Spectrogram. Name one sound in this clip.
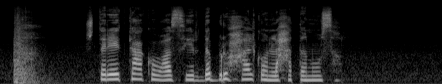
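A young woman speaks quietly close by.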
